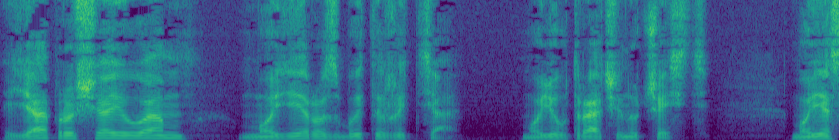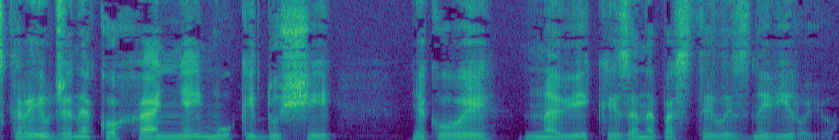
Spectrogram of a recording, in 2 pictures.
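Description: A man's voice: on the low side, dry recording, clean studio sound, close to an everyday voice. Athos, a man voicing a grave weary nobleman. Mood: solemn. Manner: slow, solemn, measured delivery.

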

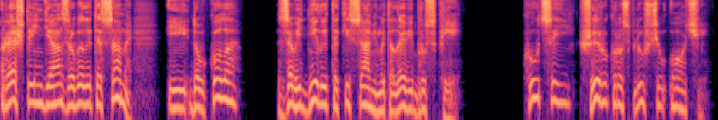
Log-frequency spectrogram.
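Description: A man reading a novel aloud as a measured audiobook narrator. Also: on the high side, a little mellow, no echo, studio quality. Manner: measured, unhurried storytelling. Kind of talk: scripted narration.

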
